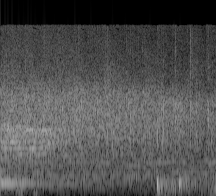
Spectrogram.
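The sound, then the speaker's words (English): Church audience clapping their hands to welcome a woman to the front: quiet, even applause from many people runs throughout and thins slightly toward the end. “As you put your hands together, help me welcome our sister, Mary. Keep putting your hands together for the Lord.”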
